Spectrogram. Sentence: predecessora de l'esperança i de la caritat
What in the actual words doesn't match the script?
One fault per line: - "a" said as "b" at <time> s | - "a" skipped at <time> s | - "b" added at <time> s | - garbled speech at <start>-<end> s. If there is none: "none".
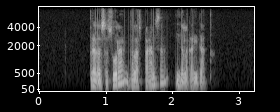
none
